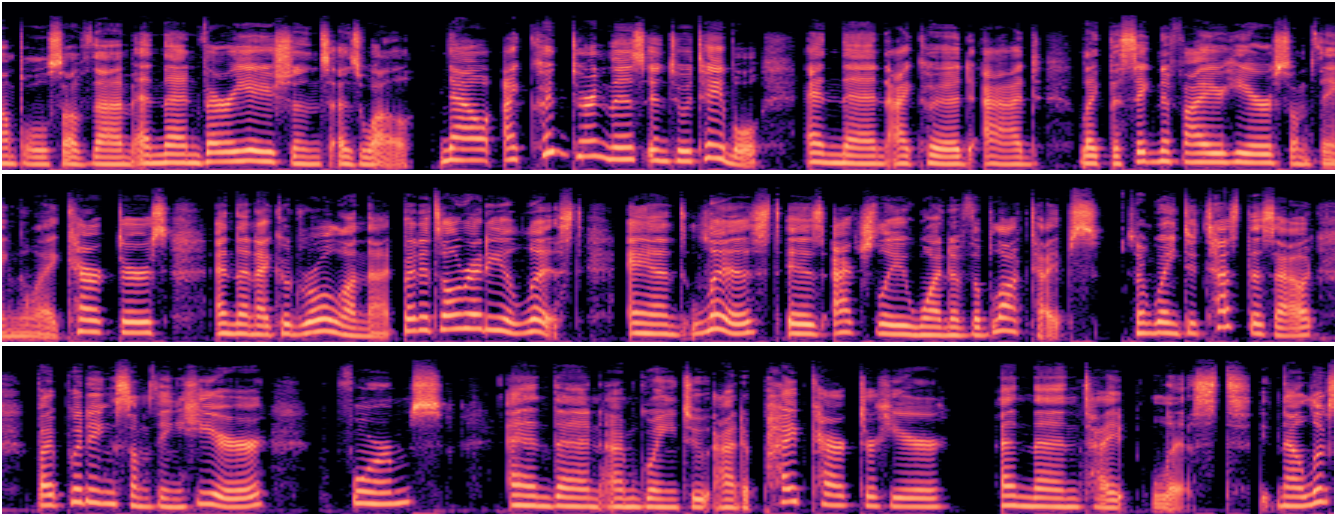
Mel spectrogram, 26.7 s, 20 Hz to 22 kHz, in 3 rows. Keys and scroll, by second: 7.9-9.4 typing, 10.6 shift+super+Left, 10.8 BackSpace, 13.4 super+`, 15.7 super+`, 17.5 Return, 17.6 Return, 17.9-20.3 typing, 20.6 Return, 21.6 shift+\, 24.5-25.4 typing, 25.4 Up.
